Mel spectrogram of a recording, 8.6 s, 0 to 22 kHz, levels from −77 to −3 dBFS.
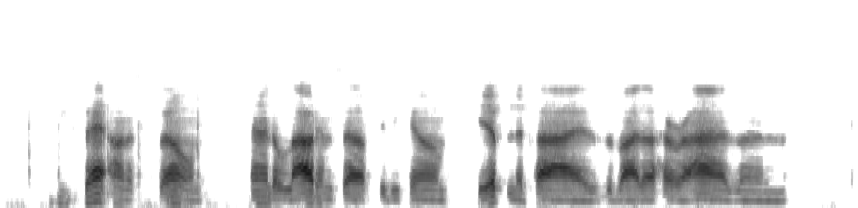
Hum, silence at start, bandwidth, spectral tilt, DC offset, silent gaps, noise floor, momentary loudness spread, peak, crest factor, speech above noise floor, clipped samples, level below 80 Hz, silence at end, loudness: none; 0.55 s; 4.3 kHz; -9.5 dB/octave; under 0.1%; 4.58-4.62 s, 4.68-4.77 s; -57 dBFS; 16 LU; -2 dBFS; 22 dB; 35 dB; under 0.1%; -68 dBFS; 0.75 s; -22 LUFS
